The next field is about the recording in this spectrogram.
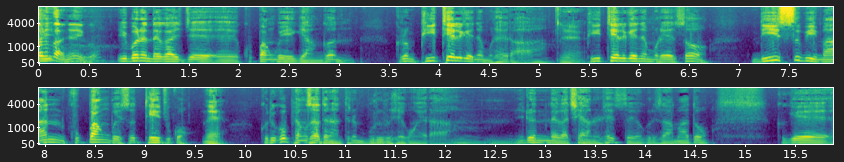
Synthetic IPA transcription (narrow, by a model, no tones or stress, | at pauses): ɡʌaɲaiɡʌibʌne̞ne̞ɡaid͡ʑe̞kuk̚p͈aŋbuje̞ɡiɦanɡʌn | kɯɾʌmpitʰeeɭɡe̞ɲʌmɯɭheɾa̰ḛpitʰeɭɡe̞ɲʌmɯɭhe̞sʰʌ | nis͈ʰɯbimankuk̚p͈aŋbue̞sʰʌte̞d͡ʑuɡonḛ | kɯɾiɡopjʌŋs̬ʰadɯɾɦantʰe̞nɯnmuɾjiɾosʰe̞ɡoŋɦe̞ɾa̰ | iɾɯnːe̞ɡat͡ɕʰe̞ɦanɯɭhe̞s͈ʌjokɯɾes̬ʰʌamado | kɯɡe̞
